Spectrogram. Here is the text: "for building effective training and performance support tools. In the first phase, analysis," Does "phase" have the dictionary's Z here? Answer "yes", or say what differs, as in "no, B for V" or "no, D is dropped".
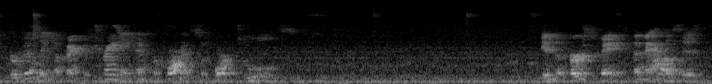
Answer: no, S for Z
